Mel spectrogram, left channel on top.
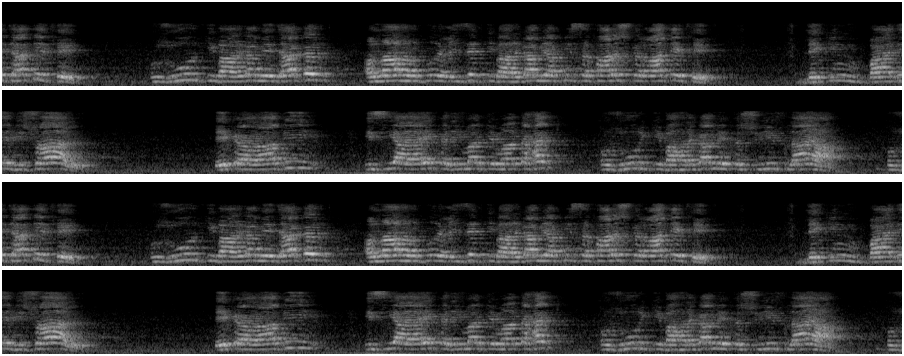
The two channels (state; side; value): identical; both; correlation 1.00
